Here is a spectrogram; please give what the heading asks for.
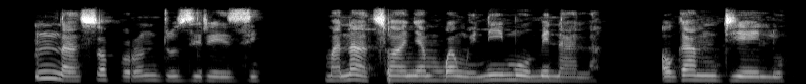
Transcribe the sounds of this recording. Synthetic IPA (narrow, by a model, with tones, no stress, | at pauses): n̩˦na˨a˨sɔ˦pʊ˨ɾʊ˨n̩˦dʊ˦zi˨ɾe˨zi˦ | ma˨na˨a˨tʊ˦a˦ɲa˦ŋ͡m̩˦ɡ͡ba˦ŋʷe˨ni˦m˦o˨me˦na˨la˨ | ɔ˨ɡa˦m̩˦dɪ˦e˦lu˦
